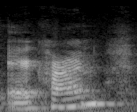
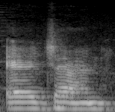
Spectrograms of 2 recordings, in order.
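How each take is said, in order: First: The name is read the English way. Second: The name is read the Turkish way. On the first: The speaker calls it wrong. "everyone who comes pronounces it as Erkan because it's literally E R C A N" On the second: The speaker calls it right. "it's Turkish and it's pronounced Ercan"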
